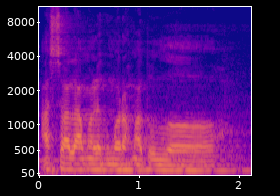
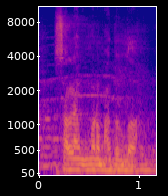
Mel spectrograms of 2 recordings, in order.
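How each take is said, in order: First: It is said slowly. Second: It is said quickly.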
